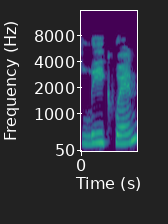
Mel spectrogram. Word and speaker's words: Leigh Cuen: a little bit uh imagine Dr Quinn Medicine Woman the old TV show that's what my name is pronounced like um and in terms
